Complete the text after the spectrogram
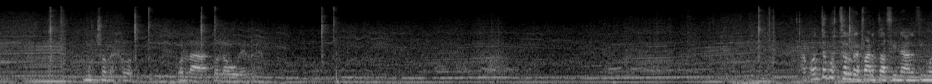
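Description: A racing car engine whines and roars, shifting gears.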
